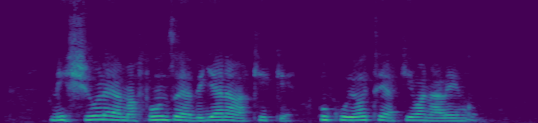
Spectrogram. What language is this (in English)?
Swahili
